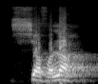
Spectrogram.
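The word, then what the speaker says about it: שפל: texto bíblico Amén humillación en hebreo quiere decir shal humillación en hebreo el original en hebreo humillación quiere decir shaal shaf shal shaal quiere decir humillación y y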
